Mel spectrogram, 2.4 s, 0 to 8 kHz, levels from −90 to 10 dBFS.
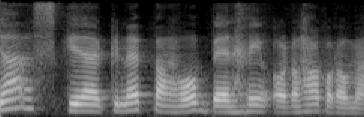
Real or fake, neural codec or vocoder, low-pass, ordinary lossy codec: fake; codec, 16 kHz, 0.5 kbps, FunCodec, trained on LibriTTS, 25 frames a second; 7.2 kHz; none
